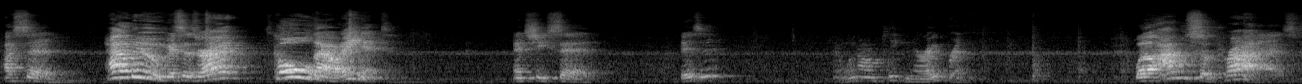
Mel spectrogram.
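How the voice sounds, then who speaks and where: A plain-spoken country farmer acted by a man gives a folksy, halting account on an amateur stage. His voice is bright and swings widely in pitch. It sounds distant and very echoey. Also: exaggerated voice. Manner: folksy, halting storytelling with dramatized quotes. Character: plain-spoken neighboring farmer recounting a shocking visit. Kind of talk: amateur stage play acting. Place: theatre stage, indoors. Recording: echoey stage from far off, faint noise.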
